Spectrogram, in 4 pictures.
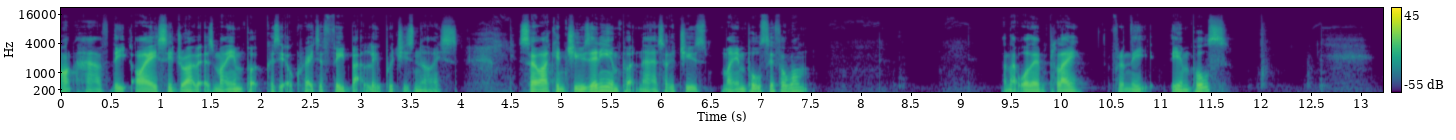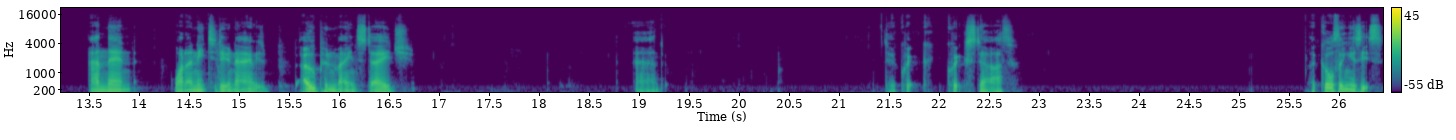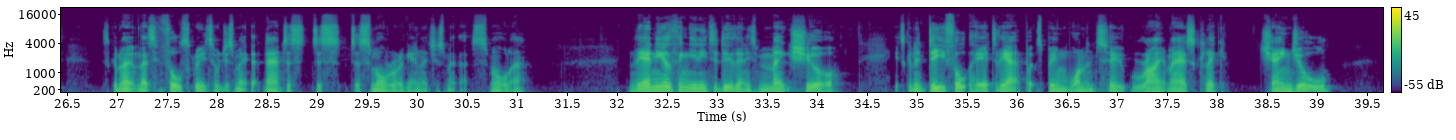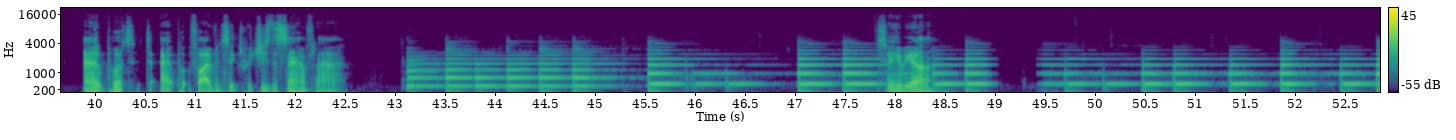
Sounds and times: Speech: 0.0s - 4.0s, 4.6s - 7.5s, 9.4s - 11.8s, 13.5s - 16.8s, 18.9s - 19.3s, 21.4s - 22.8s, 25.7s - 31.2s, 32.1s - 34.2s, 34.8s - 39.2s, 39.9s - 42.6s, 47.8s - 48.4s.

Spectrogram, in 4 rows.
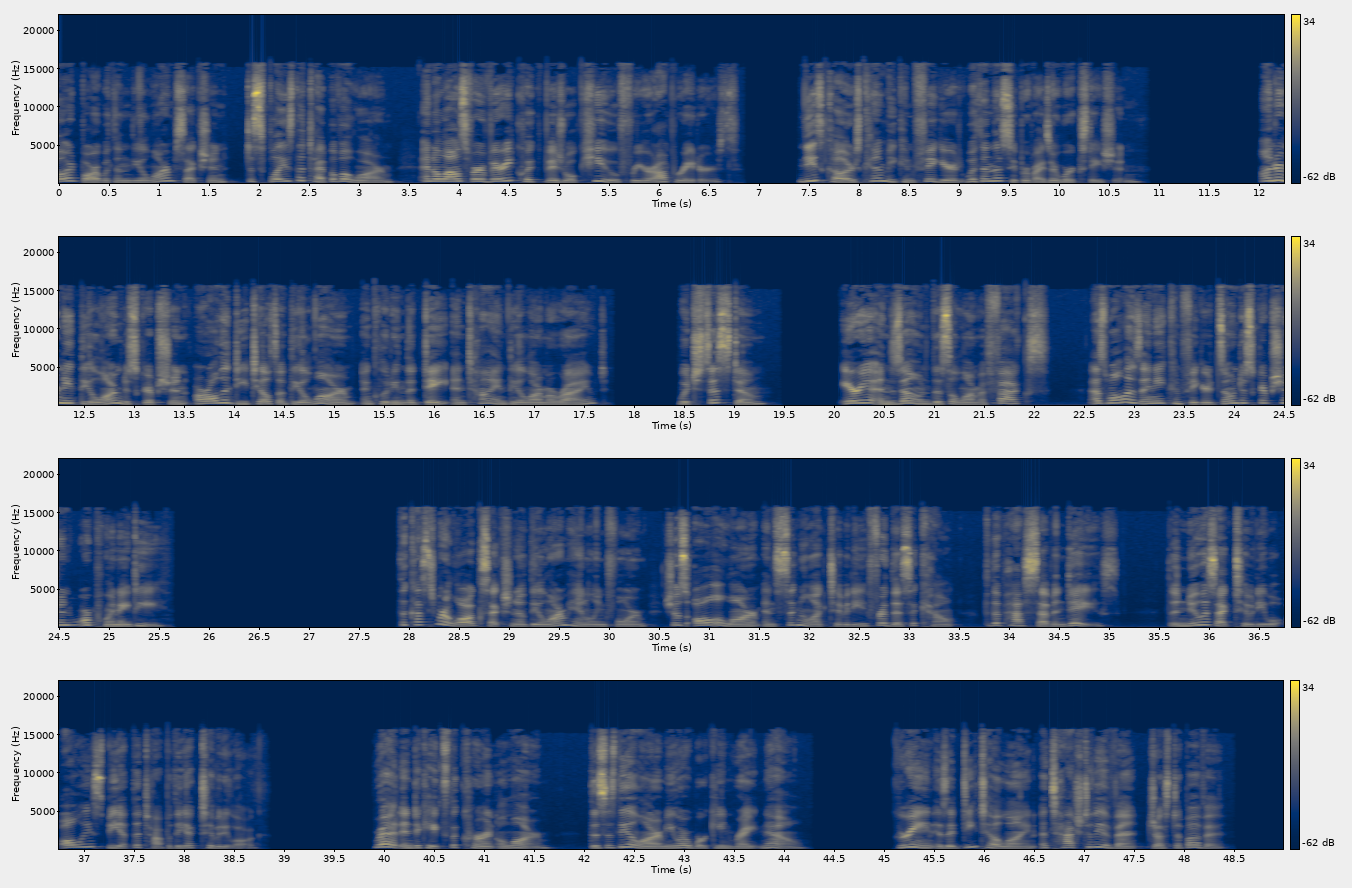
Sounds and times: Speech: 0.0s - 10.9s, 12.0s - 17.8s, 18.5s - 19.5s, 20.1s - 25.6s, 27.9s - 38.9s, 39.9s - 44.3s, 45.2s - 48.5s.

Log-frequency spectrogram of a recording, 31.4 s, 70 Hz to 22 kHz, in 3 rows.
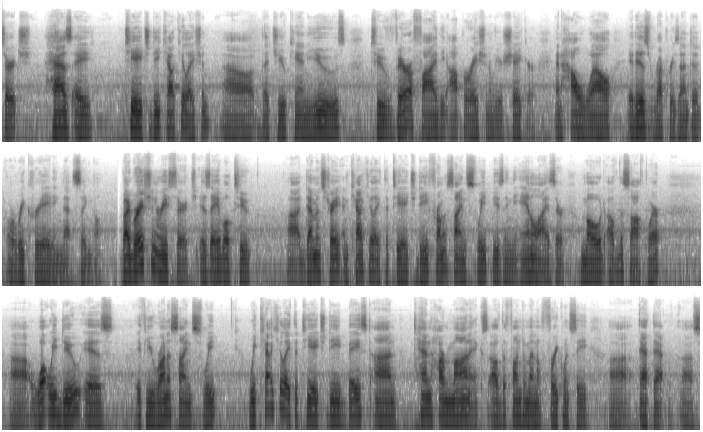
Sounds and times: Speech: 0.0s - 14.2s, 14.8s - 20.4s, 21.1s - 31.4s.

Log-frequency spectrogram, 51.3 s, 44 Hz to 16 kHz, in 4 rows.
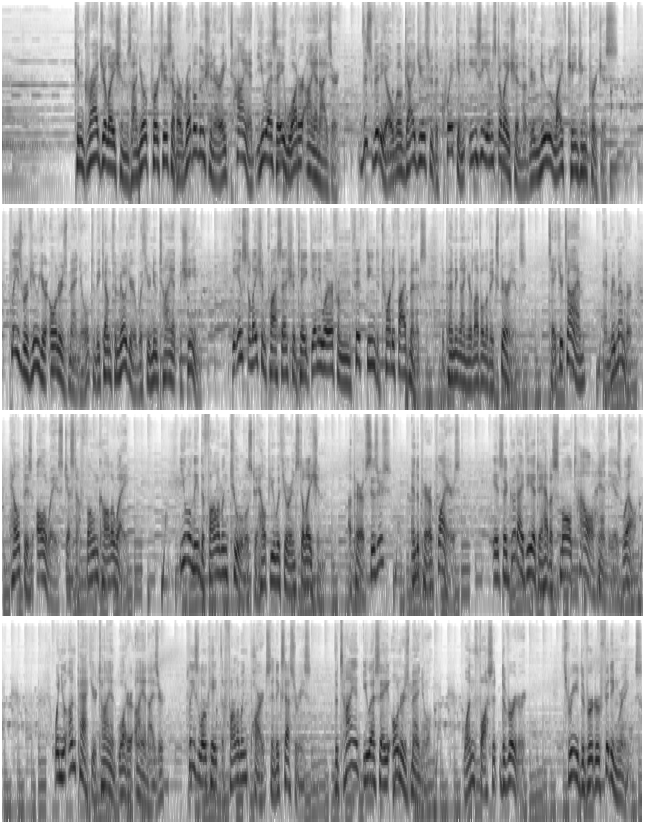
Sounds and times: Music: 0.0s - 51.2s
Speech: 1.5s - 12.3s, 13.0s - 16.8s, 17.4s - 28.2s, 29.1s - 34.8s, 35.4s - 38.4s, 39.5s - 47.1s, 47.7s - 49.0s, 49.7s - 51.2s.

